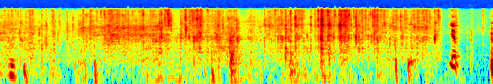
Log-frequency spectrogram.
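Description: Thin plastic packaging crinkling and crackling as it is handled, a continuous run of small crackles that fades near the end.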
